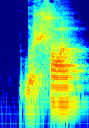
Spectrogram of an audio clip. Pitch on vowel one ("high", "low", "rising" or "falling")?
low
